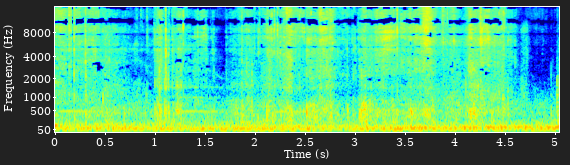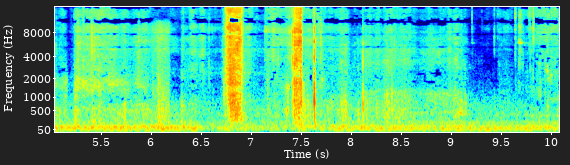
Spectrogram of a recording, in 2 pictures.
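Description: Handling noise from a nylon soft rifle case and its accessories: a low steady rumble, then two short loud scraping or rustling noises, about half a second apart, roughly seven seconds in.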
